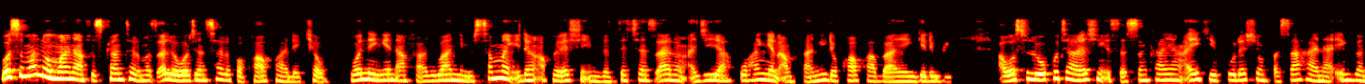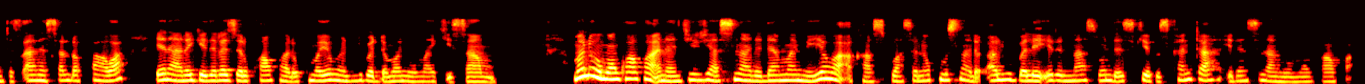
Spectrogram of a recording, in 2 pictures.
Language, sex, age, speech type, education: Hausa, female, 46-60, spontaneous, tertiary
